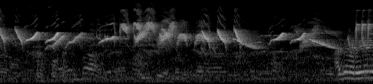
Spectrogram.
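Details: Caged bulbul (burung kapas tembak) in full, energetic song: rapid varied whistled and chattering phrases, many sweeping up and down, almost continuous; a man talks faintly in the background.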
